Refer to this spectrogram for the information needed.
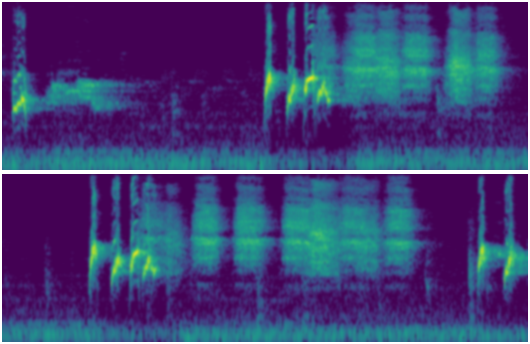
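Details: Female red-whiskered bulbul singing to stimulate males; a brief whistled note and a short buzzy trill open, then two bursts of sharp rising whistles, each followed by a string of harsh, raspy notes, with a faint low hum throughout.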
